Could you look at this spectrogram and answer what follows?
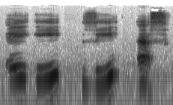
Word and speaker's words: AEZS: well so why don't we first start with a e-z s I'm actually pronouncing it properly for Jim today because that's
